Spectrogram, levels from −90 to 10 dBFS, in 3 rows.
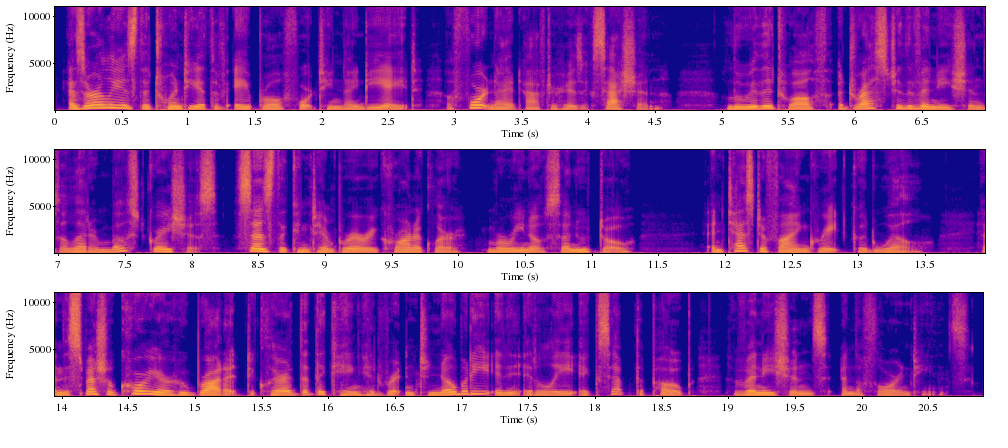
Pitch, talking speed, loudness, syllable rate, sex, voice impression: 195 Hz, 180 wpm, -19 LUFS, 5.7 syllables/s, female, feminine, adult-like, tensed, clear, fluent, intellectual, friendly, elegant, lively, slightly kind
